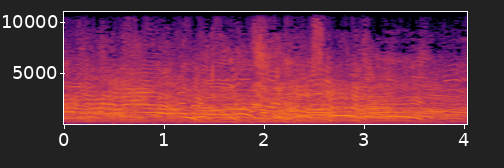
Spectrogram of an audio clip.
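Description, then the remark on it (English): An angry crowd at a tennis club shouts abuse and jeers while thumping at the wire and shaking the fence, many voices overlapping into a loud, continuous uproar that stays intense for the whole stretch. “The ones who are thumping at the wire, shaking the fence, hurling abuse?”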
